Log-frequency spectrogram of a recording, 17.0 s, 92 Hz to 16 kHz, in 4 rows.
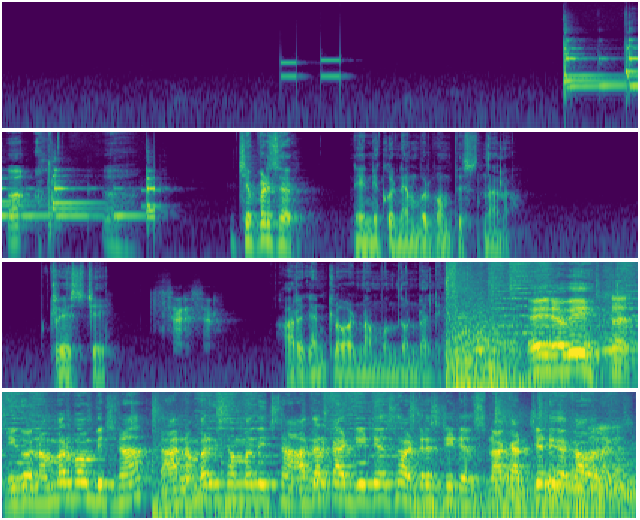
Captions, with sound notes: (Phone rings) Tell me. I am sending you a number. Trace it. Okay, sir. I need him within 30 minutes. Hey, Ravi... - Sir... sending you a number... Trace his details, ADHAR card number and his address. It's urgent! - Okay, sir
